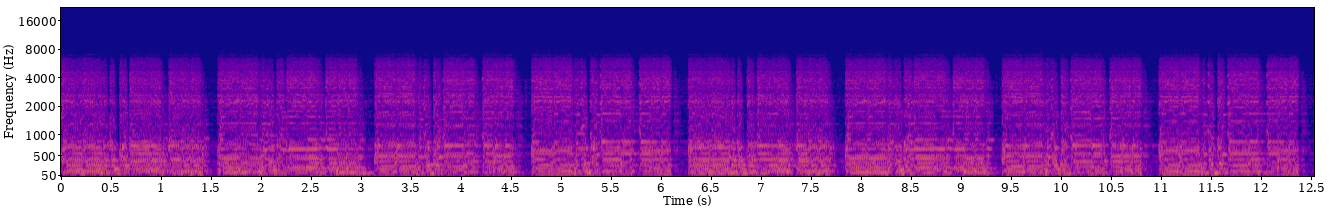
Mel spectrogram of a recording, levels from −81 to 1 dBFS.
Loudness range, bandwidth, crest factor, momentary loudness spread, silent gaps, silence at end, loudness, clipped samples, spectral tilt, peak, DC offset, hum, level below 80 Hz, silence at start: 1 LU; over 20 kHz; 12 dB; 2 LU; none; 0 s; -37 LUFS; under 0.1%; -5 dB/octave; -24 dBFS; under 0.1%; none; -54 dBFS; 0 s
